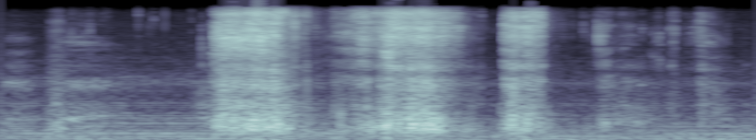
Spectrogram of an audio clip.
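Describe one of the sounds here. A young woman slurps noodles loudly close by.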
